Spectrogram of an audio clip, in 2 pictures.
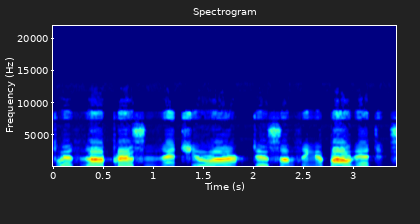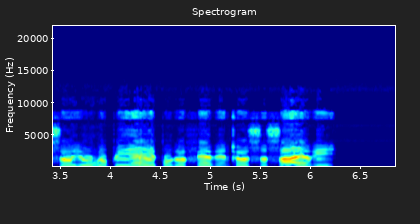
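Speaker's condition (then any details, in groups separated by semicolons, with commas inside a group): Athetoid cerebral palsy; couldn't express self first 6 years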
